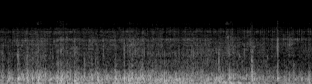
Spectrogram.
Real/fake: real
